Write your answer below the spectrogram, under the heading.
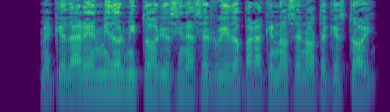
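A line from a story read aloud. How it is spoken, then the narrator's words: Flat expressionless voice. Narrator (Spanish): dijo Harry con voz inexpresiva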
